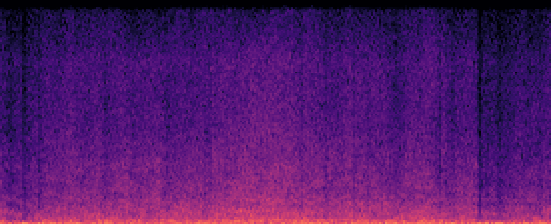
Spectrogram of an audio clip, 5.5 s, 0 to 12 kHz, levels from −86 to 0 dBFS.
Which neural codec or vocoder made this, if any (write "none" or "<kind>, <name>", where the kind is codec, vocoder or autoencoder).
codec, SNAC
